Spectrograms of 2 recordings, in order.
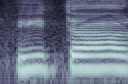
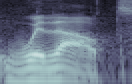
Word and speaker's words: without: Och egentligen det enda viktiga där är uttalet på att det blir without, ja, och inte without. Okej, okej, okej. Så tänk dig att lite mindre i with. Att ta den liksom bara with.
